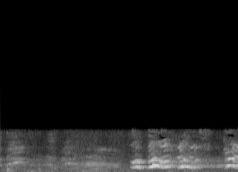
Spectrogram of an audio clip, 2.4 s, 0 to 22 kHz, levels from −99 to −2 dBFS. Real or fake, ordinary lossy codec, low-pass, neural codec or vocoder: real; none; 5.4 kHz; none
